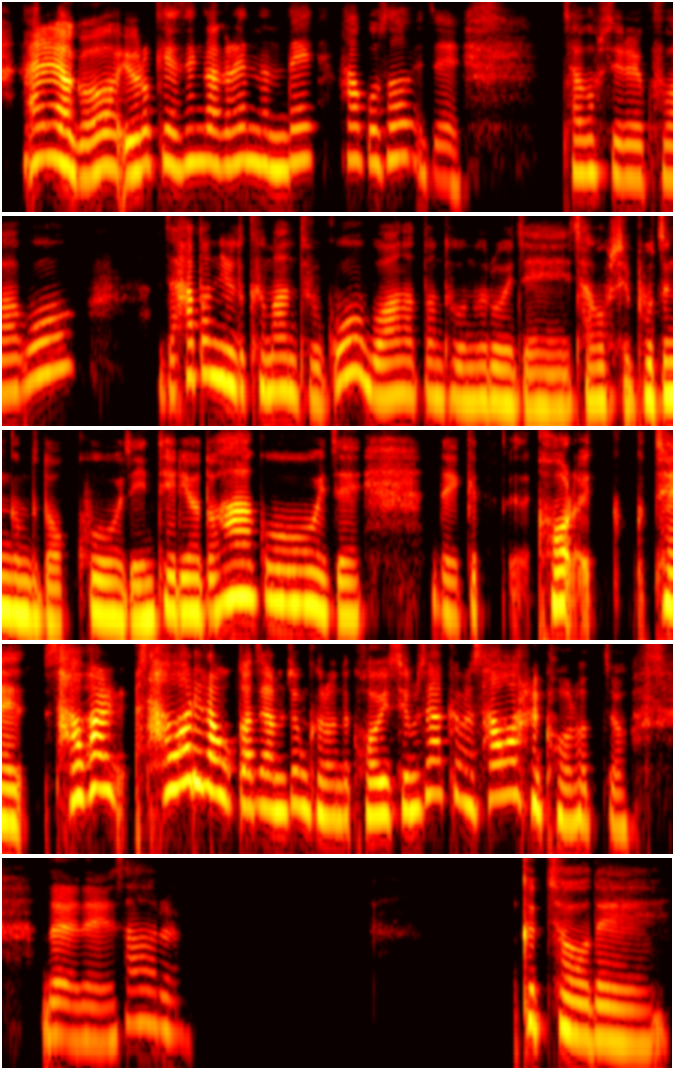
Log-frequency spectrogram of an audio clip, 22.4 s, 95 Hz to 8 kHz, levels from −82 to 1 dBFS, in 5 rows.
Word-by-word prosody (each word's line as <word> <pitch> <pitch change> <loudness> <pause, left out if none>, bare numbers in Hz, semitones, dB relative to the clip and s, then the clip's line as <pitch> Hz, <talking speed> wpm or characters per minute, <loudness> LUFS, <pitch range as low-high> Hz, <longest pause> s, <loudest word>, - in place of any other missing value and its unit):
하려고.' 250 -5 +4
요렇게 255 +4 -2
생각을 265 -1 -2
했는데 275 0 -4 0.2
하고서 290 +1 -6
이제 195 -4 -14 0.7
작업실을 215 -3 -6
구하고 250 - -7 0.5
이제 - - -11
하던 275 0 -1
일도 225 -4 -1
그만두고 205 - -5
모아 180 -2 -3
놨던 185 -1 -8
돈으로 165 -2 -5
이제 145 -1 -7
작업실 165 -2 -4
보증금도 175 -3 +1
넣고 160 +3 -3
이제 150 0 -4
인테리어도 175 +2 0
하고 215 -2 +4
이제 165 -2 -3 0.5
네 170 - -7
이렇게 155 - -9 0.4
거 - - +3 0.5
제 195 -3 +2
사활 365 +5 +7
사활이라고까지 355 -10 +6
하면 240 -1 +2
좀 265 -1 -3
그런데 205 -3 -3
거의 220 +1 0
지금 240 +2 -1
생각해 340 +3 0
보면 280 -5 -4
사활을 315 -1 +2
걸었죠. 190 -4 -7 0.6
네네. 175 -2 -6
사활을 235 -2 -12 2.3
그쵸. 220 -5 0
네. 165 -2 -6
210 Hz, 285 characters per minute, -24 LUFS, 180-265 Hz, 2.3 s, 사활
